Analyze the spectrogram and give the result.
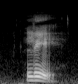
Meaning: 1. liquid 2. juice 3. gravy 4. dough, cabbage, bread, lolly, dosh (money)
- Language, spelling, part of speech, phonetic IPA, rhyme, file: Hungarian, lé, noun, [ˈleː], -leː, Hu-lé.ogg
